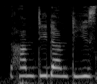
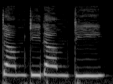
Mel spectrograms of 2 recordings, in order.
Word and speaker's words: Humpty Dumpty: can't even pronounce my humpty dumpty's name tweezer he is humpty dumpty not dumpty dumpty i know i know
